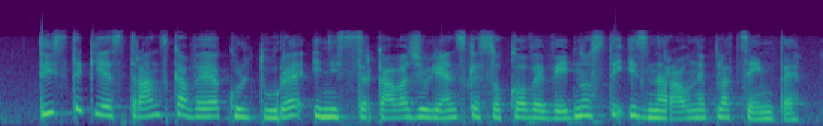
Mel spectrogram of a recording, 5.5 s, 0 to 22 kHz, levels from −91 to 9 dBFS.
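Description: Gain pumping runs through the whole speech clip: the room noise sits about 38 dB below the talker, and the level swings by around 10 dB. The likely cause is input gain set far too high, with a fast limiter or compressor clamping down on every peak. Loud and quiet passages are pressed close together, leaving the speech squashed over an audio band that stops at 8 kHz.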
